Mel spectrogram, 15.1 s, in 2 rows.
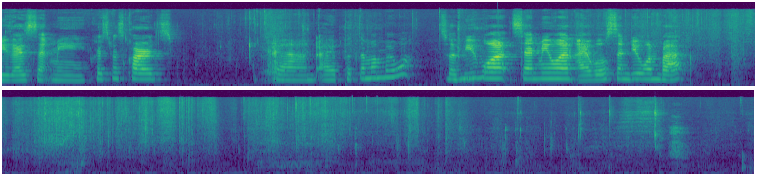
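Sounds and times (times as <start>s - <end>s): person chewing food: 10.0s - 14.2s.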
